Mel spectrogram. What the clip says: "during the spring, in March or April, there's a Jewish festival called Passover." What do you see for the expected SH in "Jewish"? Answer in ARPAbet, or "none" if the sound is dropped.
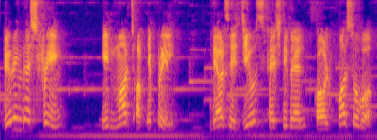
S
